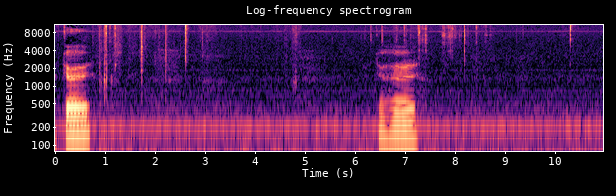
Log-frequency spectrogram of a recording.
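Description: A small circuit board taps and clicks lightly as hands handle it.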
